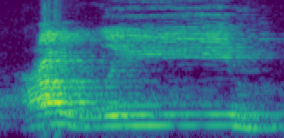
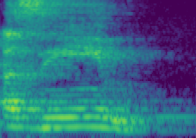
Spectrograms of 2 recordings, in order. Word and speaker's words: عظيم: अज़ाबुन अज़ीम, अज़ीम पुर और बगैर सीटी के अज़ीम। हम पढ़ जाते हैं अजीम, जो कि हम यहाँ जा को प्रोनाउंस कर रहे होते हैं, जो कि बड़ी गलती है, हराम है। हमने इसको पुर पढ़ना है, बगैर सीटी के पढ़ना है।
